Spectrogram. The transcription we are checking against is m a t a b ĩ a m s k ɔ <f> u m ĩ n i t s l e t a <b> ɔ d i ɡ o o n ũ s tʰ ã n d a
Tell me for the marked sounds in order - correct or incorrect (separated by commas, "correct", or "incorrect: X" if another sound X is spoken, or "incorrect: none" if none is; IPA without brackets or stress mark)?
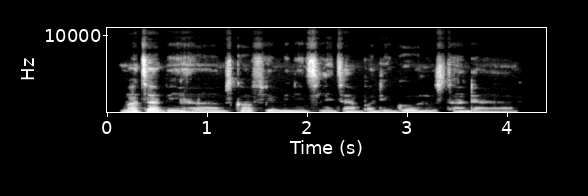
correct, correct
